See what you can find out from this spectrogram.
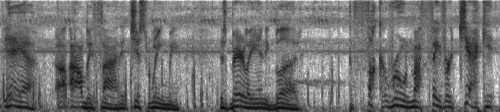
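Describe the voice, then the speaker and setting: A shrewd, wry gunslinger from a Western audio drama, voiced by a man. His folksy speech moves widely in pitch. Crickets and clear ambient noise fill the space behind him. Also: animated, normal speed, lightly acted. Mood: pained, annoyed. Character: wry, shrewd middle brother, Old West gunslinger. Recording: noisy track with cricket-filled outdoor ambience.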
